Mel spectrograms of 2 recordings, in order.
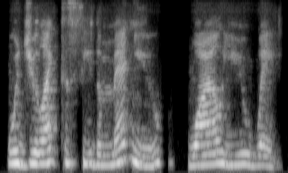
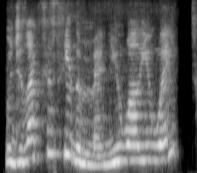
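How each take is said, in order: First: Slower, evenly spaced words; careful, measured model question; slow take. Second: Brisk, high-pitched question; quicker, lifted service question; quick take. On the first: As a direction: take it slowly for learners. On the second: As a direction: ask it at conversational speed. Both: Shown as a demonstration. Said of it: "cepet sama pelan".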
